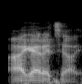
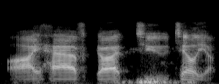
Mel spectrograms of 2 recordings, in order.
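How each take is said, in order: First: 'Have got to' is squeezed into 'gotta'. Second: Every word of 'have got to' is said fully.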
